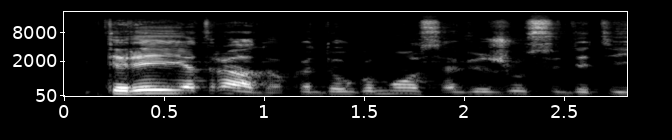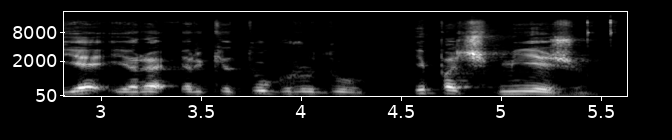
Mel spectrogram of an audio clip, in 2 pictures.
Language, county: Lithuanian, Utena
